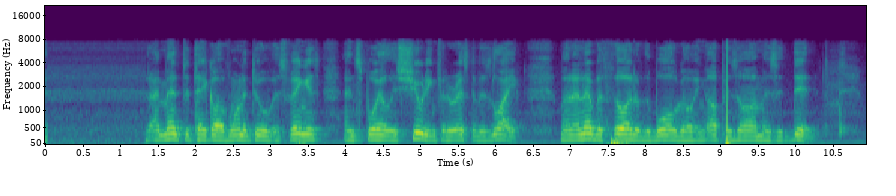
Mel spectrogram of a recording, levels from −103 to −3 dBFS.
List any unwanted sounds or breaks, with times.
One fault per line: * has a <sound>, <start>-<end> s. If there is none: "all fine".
all fine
